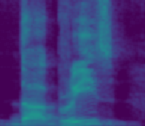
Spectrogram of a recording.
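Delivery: दा ब्रीज with "the" as an open daa; "the" before a consonant. Shown as a demonstration. Teacher showing the consonant rule, open दा. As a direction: say दा, not dee, before ब्रीज. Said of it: "we pronounce it".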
